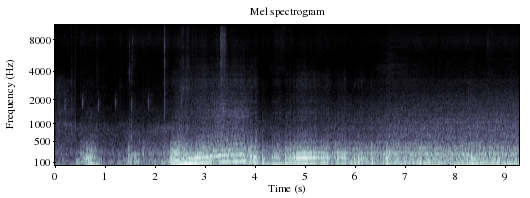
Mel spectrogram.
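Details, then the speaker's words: 2006 Mazda 3 2.0L on a road test before repair, driving normally in gear: steady road rumble with sharp pops and loose rattles as load shifts; heat shields ruled out, worn engine and transmission mounts suspected. "You can hear the rattling and the popping noises as you're just driving normally."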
